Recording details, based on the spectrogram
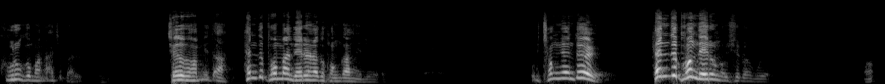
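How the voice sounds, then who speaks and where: A middle-aged male pastor preaching a sermon in a lively way, breaking into shouts and acting out quotes. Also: high-pitched, brisk, long pauses.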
